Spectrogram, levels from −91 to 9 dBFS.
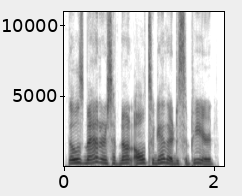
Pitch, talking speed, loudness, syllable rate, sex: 230 Hz, 170 wpm, -16 LUFS, 7.2 syllables/s, female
